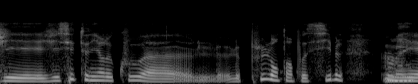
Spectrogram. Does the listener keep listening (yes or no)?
yes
